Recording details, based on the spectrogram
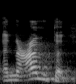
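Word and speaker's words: أنعمت: التوسط انع انعمت واوعى واحذر تماما انك تنطق التاء بالضم انعمت اه انت كده قلبت المعنى قلب تام لان انا بطلب الهدايه من الله عز وجل وانعمت التاء هنا تاء المخاطب فانا اخاطب الله عز وجل تخيل لو انت قلبت المعنى ققول انعمت صرت انت اصبحت انت المنعم وهذا خطا لا شك يبقى صراط الذين انعمت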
